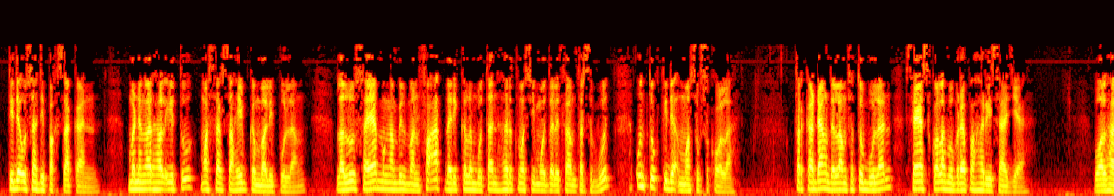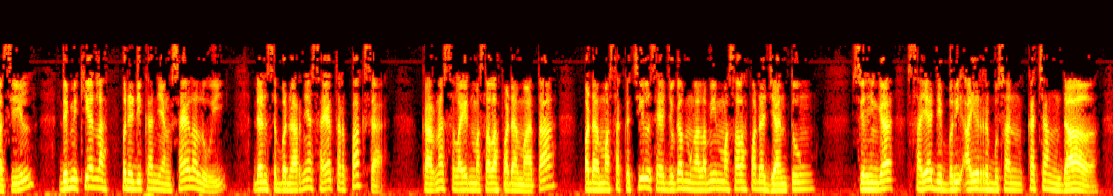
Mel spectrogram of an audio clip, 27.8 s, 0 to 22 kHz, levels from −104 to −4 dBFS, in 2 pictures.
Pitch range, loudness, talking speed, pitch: 125-155 Hz, -21 LUFS, 140 wpm, 140 Hz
